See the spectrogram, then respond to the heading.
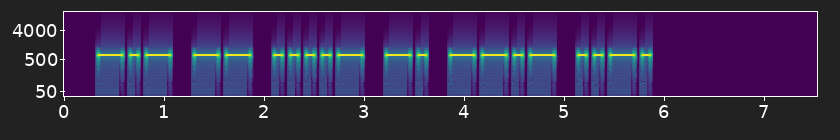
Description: Morse code, heard as a keyed tone, about 15 wpm, 700 Hz. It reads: KM4NQF
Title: USA Call Signs - 6 Characters - Repeated 3x - 15wpm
